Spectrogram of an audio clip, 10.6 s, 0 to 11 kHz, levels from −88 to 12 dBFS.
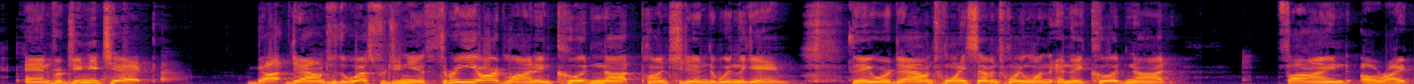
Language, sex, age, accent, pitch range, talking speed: English, male, 30-49, American, 175-220 Hz, 180 wpm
